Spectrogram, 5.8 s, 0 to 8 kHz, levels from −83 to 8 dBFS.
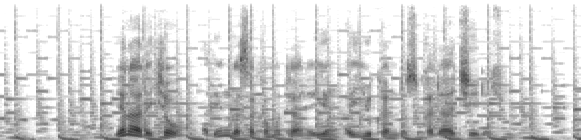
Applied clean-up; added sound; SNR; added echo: classical method log-MMSE.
